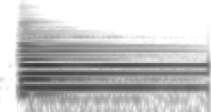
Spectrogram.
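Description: Acoustic guitar: after a split-second of silence, one chord is struck and left ringing, fading slowly.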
